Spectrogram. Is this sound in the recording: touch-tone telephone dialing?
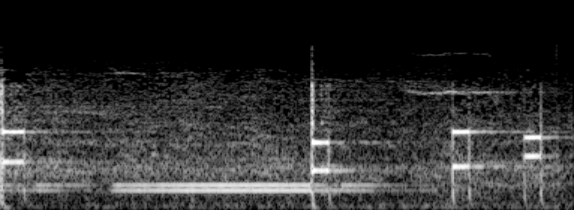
yes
